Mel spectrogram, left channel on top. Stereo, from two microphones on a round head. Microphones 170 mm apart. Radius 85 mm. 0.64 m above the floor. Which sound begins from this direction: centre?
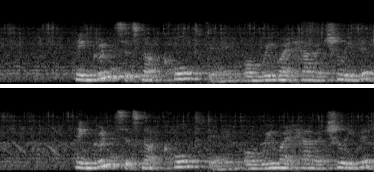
A woman speaking, at 0.8 s.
